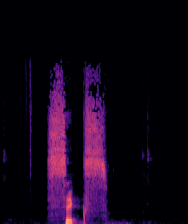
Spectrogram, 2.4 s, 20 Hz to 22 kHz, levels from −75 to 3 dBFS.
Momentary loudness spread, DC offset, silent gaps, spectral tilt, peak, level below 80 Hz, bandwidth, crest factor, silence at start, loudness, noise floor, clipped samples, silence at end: 9 LU; under 0.1%; none; -3 dB/octave; -2 dBFS; -64 dBFS; 16.5 kHz; 24 dB; 0.6 s; -21 LUFS; -63 dBFS; under 0.1%; 1 s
